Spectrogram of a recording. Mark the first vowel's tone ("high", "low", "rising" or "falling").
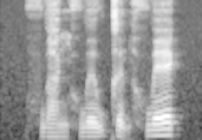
low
